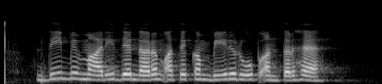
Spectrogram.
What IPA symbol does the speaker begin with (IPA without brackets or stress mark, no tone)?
d̪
